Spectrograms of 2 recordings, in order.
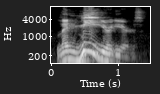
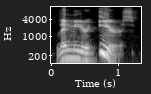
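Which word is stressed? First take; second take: me; ears. First: The stress falls on the word me. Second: The stress falls on the word ears. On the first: Listen to this speaker rather than another one. "He could put the emphasis on me" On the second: Lend ears rather than eyes, nose or hands. "And then there's the fourth word, ears"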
